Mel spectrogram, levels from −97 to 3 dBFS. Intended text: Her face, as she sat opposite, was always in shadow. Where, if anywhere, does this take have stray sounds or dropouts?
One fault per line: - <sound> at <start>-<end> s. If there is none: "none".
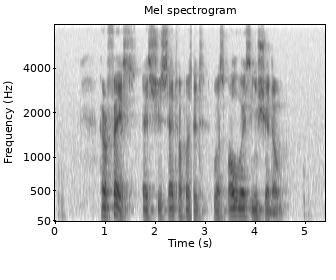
- dropout at 2.7-2.8 s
